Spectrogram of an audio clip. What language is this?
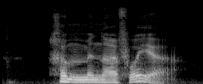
Kabyle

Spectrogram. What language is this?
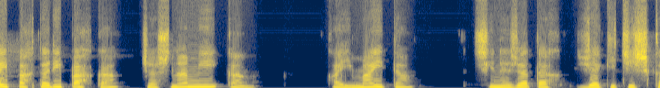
Chimborazo Highland Quichua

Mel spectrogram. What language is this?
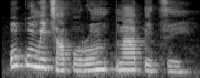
Igbo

